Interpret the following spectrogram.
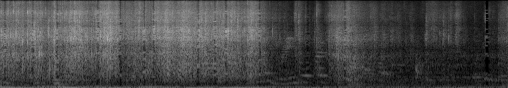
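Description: Foil trading-card pack wrappers crinkling and tearing as packs are opened by hand, dense for about three seconds and then dying down to faint handling.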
